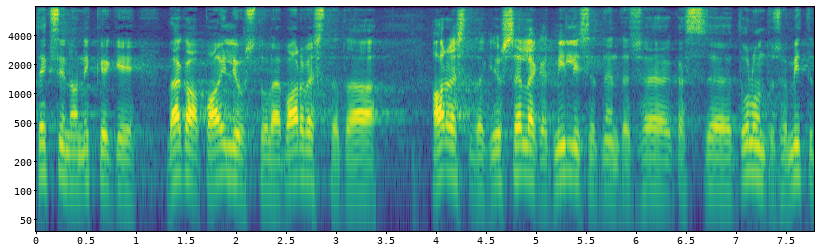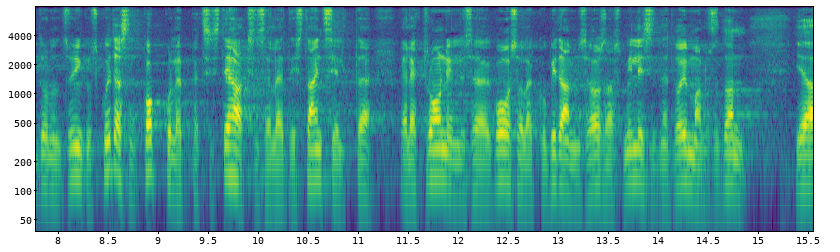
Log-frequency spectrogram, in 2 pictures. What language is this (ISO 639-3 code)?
est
